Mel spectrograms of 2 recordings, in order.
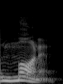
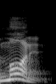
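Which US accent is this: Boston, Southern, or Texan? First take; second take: Southern; Boston. First: A Southern accent with the R dropped. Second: A Boston accent with the R dropped. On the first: "A Southerner might say good morning" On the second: "up in Boston, they would say"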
